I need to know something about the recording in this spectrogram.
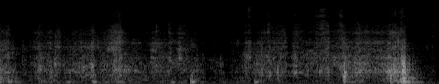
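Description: Faint kitchen handling sounds: a few soft knocks spread through, and a brief rustle about two seconds in, over quiet room tone.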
